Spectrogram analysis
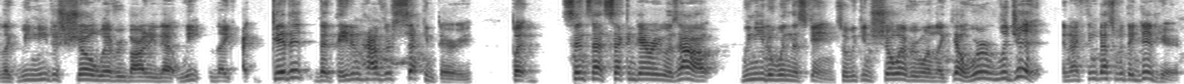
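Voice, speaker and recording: A young man co-hosting a casual sports podcast, excitable and rambling with lots of fillers. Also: high-pitched. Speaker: podcast co-host.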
